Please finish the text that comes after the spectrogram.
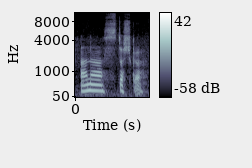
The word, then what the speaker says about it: Anastoshka: Pronounced Anastashka.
